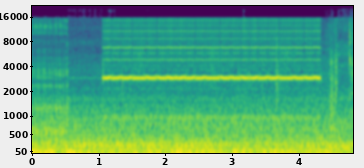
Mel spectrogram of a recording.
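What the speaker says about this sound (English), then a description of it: "That alarm happened earlier." A steady high-pitched alarm tone sounds continuously for about three seconds inside the cab of a Class 801 train in Train Simulator 2015, over a constant low rumble of the moving train.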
